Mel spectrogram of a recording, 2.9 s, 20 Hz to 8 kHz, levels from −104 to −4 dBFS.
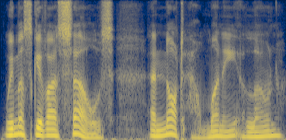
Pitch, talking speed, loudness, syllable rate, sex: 110 Hz, 190 wpm, -17 LUFS, 5.6 syllables/s, male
